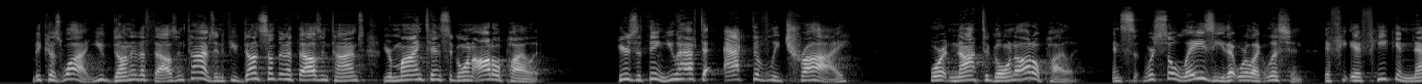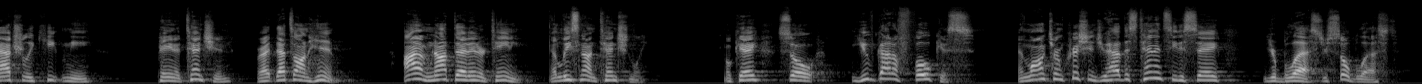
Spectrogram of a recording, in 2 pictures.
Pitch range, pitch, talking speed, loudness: 165-220 Hz, 195 Hz, 190 wpm, -25 LUFS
